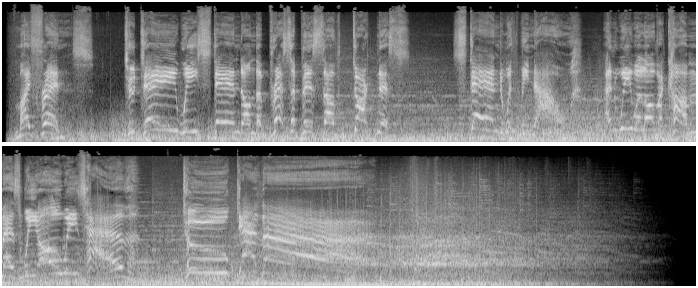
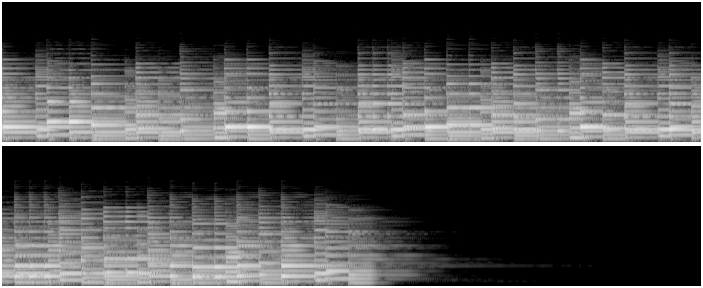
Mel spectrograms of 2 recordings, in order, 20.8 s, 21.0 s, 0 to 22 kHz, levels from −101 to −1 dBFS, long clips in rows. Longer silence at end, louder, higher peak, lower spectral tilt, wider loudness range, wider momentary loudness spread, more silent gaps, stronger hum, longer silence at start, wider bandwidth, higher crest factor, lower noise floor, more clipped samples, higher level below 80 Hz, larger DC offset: second, 1.6 s vs 4.85 s; first, -16 LUFS vs -20 LUFS; about the same, -2 dBFS vs -4 dBFS; second, -3 dB/octave vs -10 dB/octave; first, 8 LU vs 5 LU; first, 10 LU vs 7 LU; neither; neither; about the same, 0.1 s vs 0 s; first, over 20 kHz vs 5.2 kHz; about the same, 16 dB vs 16 dB; second, -73 dBFS vs under -90 dBFS; neither; first, -26 dBFS vs -58 dBFS; neither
